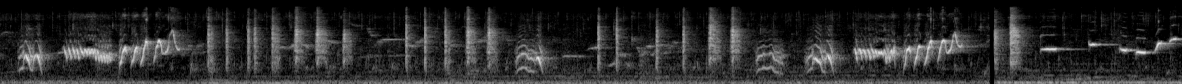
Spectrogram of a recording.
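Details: White-rumped shama singing for training captive birds: rich whistled phrases rising and falling, broken by bursts of sharp clicking crackle notes, then more fluted rising runs and thin high whistles at the end.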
